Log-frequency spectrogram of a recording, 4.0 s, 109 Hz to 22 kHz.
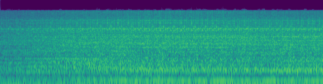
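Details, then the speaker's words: BMW 135i after replacing cylinder 5 ignition part to cure misfire: steady, even idle with smooth hum and no stumbles; not misfiring, no codes. "so I'm gonna turn it on if it's misfiring right away then we know that it's not the right size so it's not misfiring"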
